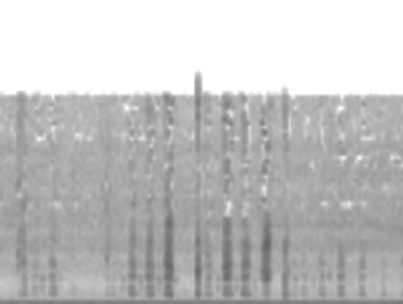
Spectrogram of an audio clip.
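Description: A Maltese dog in labour panting in quick, short, uneven breaths that come thickest in the middle, over a steady low hum.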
